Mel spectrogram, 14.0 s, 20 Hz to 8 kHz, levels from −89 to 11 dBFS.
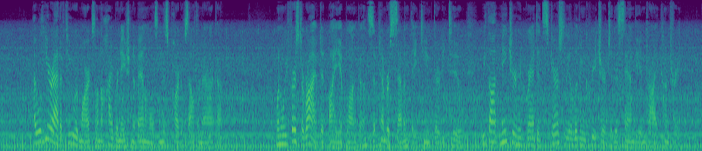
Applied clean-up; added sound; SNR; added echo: none; Engine / Aircraft; 2 dB; none.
